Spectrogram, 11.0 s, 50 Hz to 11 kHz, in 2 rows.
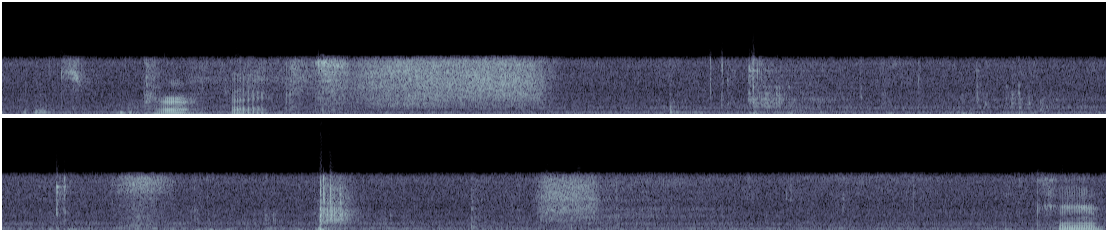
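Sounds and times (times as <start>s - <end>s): breathy hisses: 6.0s - 6.5s, 8.2s - 9.2s.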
